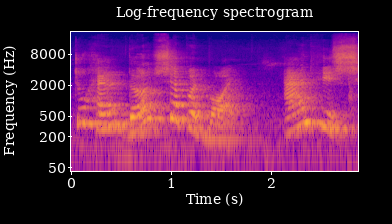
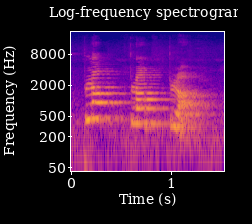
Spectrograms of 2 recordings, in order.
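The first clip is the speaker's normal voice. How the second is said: plopping sound; 5 semitones higher, much slower than usual. Acted. Crow drops stones into pot.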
